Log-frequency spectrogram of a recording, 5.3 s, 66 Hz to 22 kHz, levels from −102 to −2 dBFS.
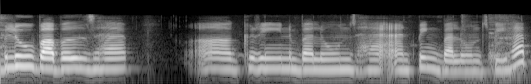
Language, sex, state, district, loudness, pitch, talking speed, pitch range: Hindi, female, Bihar, Patna, -23 LUFS, 195 Hz, 125 wpm, 180-200 Hz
